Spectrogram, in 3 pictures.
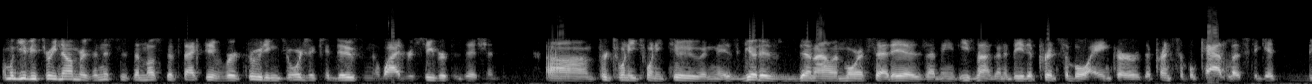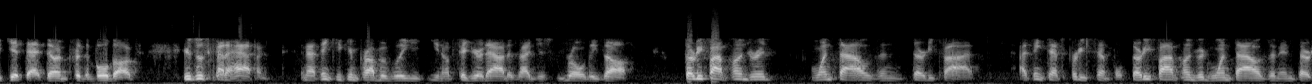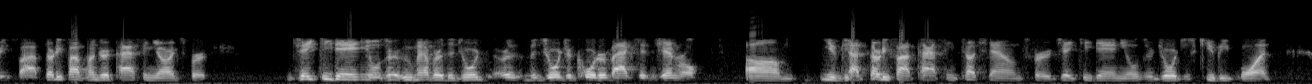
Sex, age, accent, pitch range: male, 40-59, American, 100-125 Hz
